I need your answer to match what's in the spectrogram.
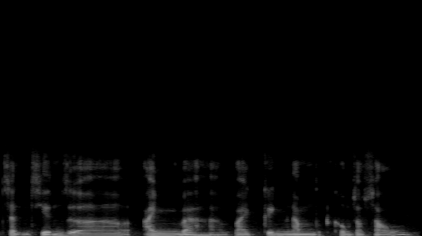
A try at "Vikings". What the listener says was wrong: Cái lúc mà mình phát âm thì em để ý là mình hay thiếu cái âm S sound ở cuối.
